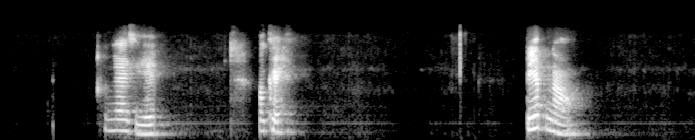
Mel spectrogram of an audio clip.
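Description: A child speaks in short bursts through an online call.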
